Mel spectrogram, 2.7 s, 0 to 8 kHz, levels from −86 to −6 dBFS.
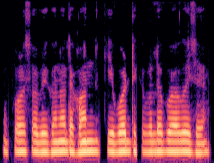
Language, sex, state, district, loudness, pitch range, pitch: Assamese, male, Assam, Hailakandi, -16 LUFS, 135-140 Hz, 140 Hz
